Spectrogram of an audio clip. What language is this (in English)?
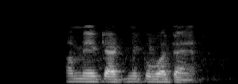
Urdu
